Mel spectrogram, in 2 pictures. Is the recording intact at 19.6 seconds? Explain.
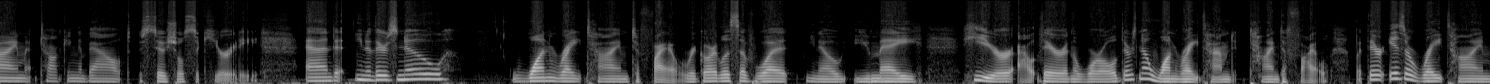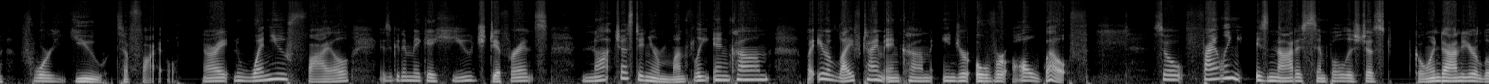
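No. Sample clock jitter is present at 19.6 seconds and runs through the whole clip. The converter's clock wavers by roughly 10 microseconds, so each sample lands slightly early or late. Where the speech waveform changes steeply, those timing slips become amplitude errors, here only around 25 dB below the signal. The result is a grainy hiss riding on the speech that grows on louder and brighter sounds and disappears in the pauses.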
